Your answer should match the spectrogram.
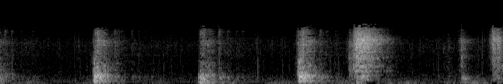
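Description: door being opened

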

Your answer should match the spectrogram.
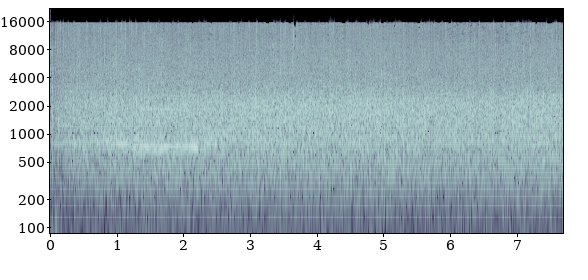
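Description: applause sound effect

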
